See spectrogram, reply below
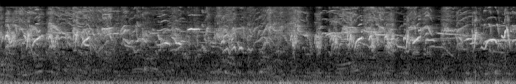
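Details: Jampang Oriental magpie-robin recorded on GoPro, its song a busy, high-pitched warble of chirps and thin whistles running without pause.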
